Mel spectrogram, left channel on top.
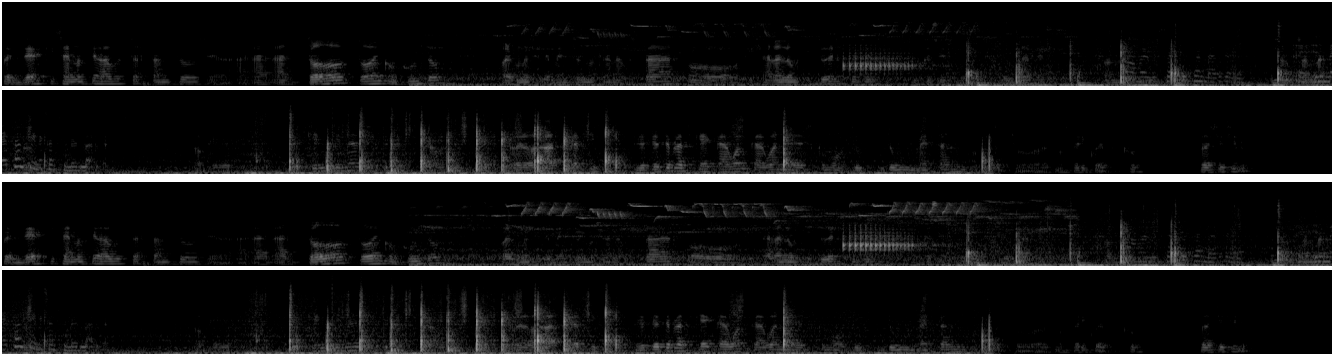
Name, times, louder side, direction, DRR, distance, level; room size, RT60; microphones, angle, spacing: voice 1, 0.0-11.5 12.7-13.7 15.2-15.7 16.1-23.0 23.2-25.0 25.3-25.7, equal, 75° left, 3.6 m, -55 dB
sound 1, 4.0-10.8, right 8 dB, 65° right, 0.7 m, -48 dB
sound 2, 9.4-23.2, right 2 dB, 15° right, 0.6 m, -43 dB
voice 2, 11.2-14.4, left 1 dB, 25° left, 0.7 m, -56 dB
13.0 x 5.8 x 8.1 m
head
